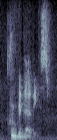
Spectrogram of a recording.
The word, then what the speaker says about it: Kubernetes: In its written form, you might also hear it referred to as its numeronym K8S, but most people just pronounce it Kubernetes.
